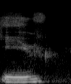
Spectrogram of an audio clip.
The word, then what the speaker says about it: Yves: I'm an artist, producer, creative director, and founder of my own streetwear line called Yves Streetwear, written as YV, but you like pronounce it, so it's Yves.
